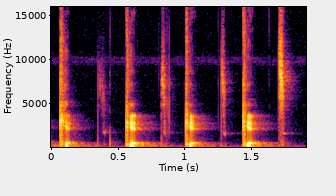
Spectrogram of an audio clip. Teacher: And at the end, the kit, the it almost disappears because it's between two unvoiced consonants. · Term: Almost no voice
